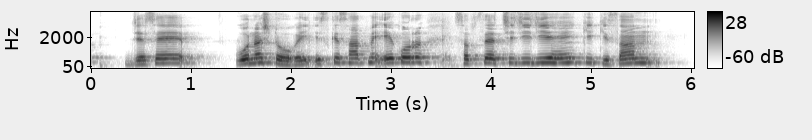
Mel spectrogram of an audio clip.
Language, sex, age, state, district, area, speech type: Hindi, male, 30-45, Madhya Pradesh, Ujjain, urban, spontaneous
